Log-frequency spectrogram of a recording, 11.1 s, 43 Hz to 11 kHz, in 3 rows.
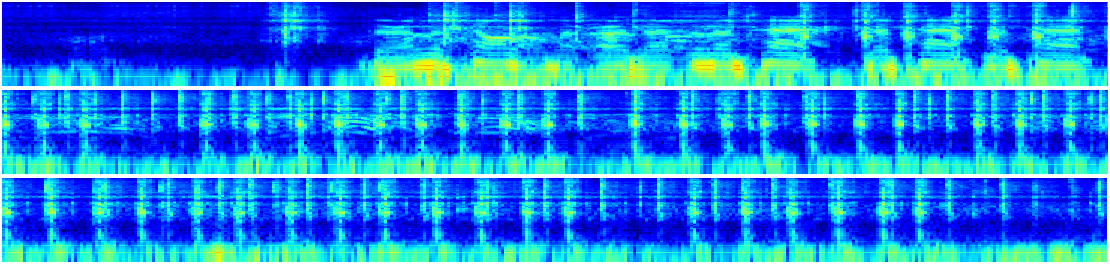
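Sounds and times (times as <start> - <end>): airsoft rifle firing full-auto: 2.6 - 10.9.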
